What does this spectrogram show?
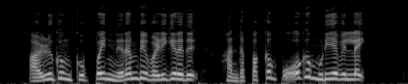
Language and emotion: Tamil, disgusted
